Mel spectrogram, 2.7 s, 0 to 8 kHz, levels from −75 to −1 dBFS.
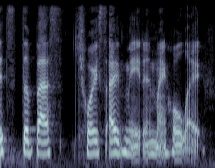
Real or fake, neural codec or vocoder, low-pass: real; none; 7.2 kHz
